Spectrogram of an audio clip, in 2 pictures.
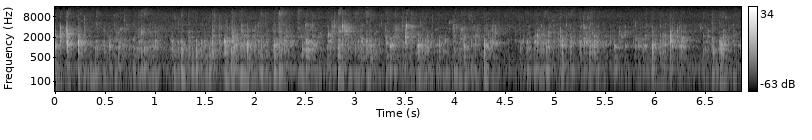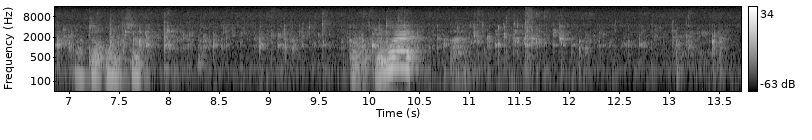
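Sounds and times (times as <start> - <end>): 
crackling bubbles of fizzy drink: 0.0 - 13.7
fizzy drink being poured slowly: 0.0 - 13.7
speech: 7.2 - 7.9, 9.8 - 10.6.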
